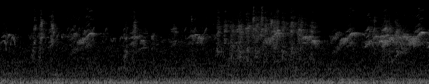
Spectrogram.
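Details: Barn swallows at a colony under a bridge in Mercer County Park, New Jersey: overlapping high chirps and twitters from several birds, continuous throughout, over a steady low rumble.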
